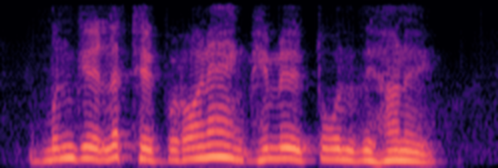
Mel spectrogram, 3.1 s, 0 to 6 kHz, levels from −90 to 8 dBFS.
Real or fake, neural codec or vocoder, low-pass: fake; codec, 16 kHz, 0.5 kbps, X-Codec, HuBERT features, trained on LibriSpeech; 5.4 kHz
